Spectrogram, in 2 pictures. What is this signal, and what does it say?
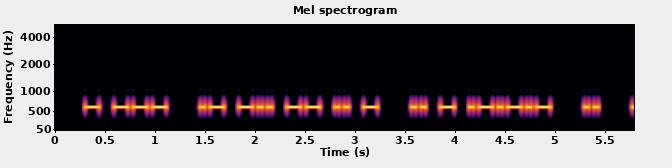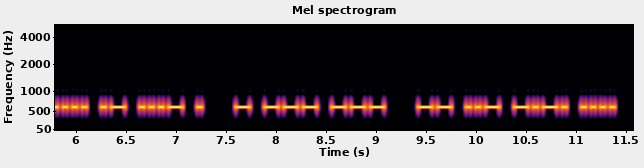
Morse code, heard as a keyed tone, about 25 wpm, 600 Hz. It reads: TO ADMIT IT. I HAVE TOO MUCH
